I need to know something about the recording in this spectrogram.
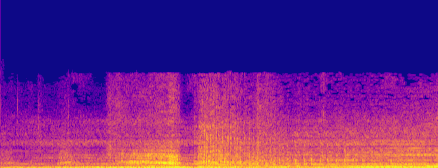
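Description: Tiger growling, a low rough rumble that swells about a second in and breaks off shortly before two seconds.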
